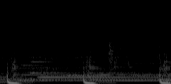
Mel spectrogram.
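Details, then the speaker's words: Replacement auxiliary (heater) pump for a 2000 BMW 740i E38, bench-tested on a power supply: faint steady electric hum, smooth spin, no rattle or grinding; it runs fine, confirming the car's original pump, which threw error codes and wouldn't run, is bad. "so that one's running fine so it looks like what we've got is exactly what the reflecting is this guy is bad"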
